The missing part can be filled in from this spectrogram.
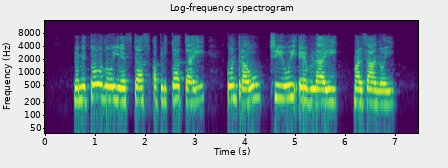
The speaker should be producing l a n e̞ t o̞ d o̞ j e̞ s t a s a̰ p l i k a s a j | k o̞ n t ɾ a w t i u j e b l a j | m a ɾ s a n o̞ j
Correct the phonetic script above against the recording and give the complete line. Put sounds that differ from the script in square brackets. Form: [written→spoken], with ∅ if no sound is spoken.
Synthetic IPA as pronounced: l a [n→m] e̞ t o̞ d o̞ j e̞ s t a s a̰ p l i k a [s→t] a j | k o̞ n t ɾ a w [t→t͡ʃ] i u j e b l a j | m a [ɾ→l] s a n o̞ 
